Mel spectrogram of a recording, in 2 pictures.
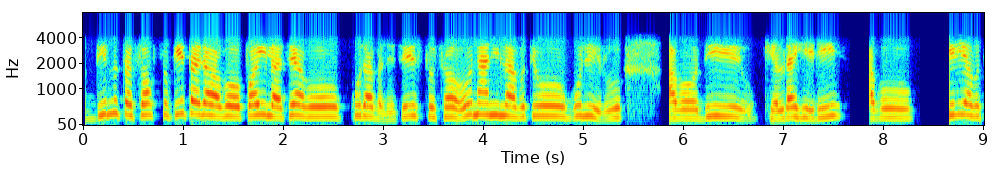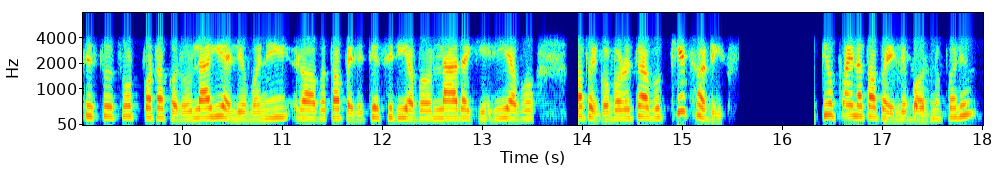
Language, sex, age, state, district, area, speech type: Nepali, female, 30-45, West Bengal, Darjeeling, rural, conversation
